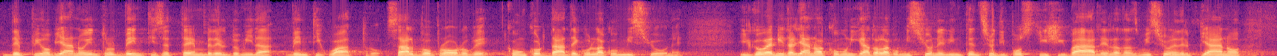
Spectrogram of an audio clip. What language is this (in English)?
Italian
